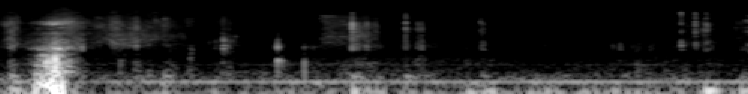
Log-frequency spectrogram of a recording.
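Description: Light, irregular clicks and taps of hands handling a small brass model engine and its wooden base while wiping it with a cloth, with one louder thump near the start.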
